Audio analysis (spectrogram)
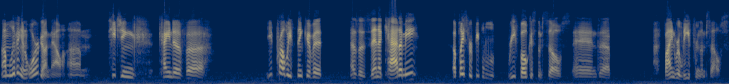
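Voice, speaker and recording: An easygoing Zen teacher phoning in to an audio drama. The sound is dull and radio-like, as over a remote call, and very dry. His voice moves in lively, gently teasing swings. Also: a little high, a little slow, pauses often, no echo. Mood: mellow, teasing. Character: mellowed male ex-contestant turned Zen teacher, gently teasing. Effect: remote call filter. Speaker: podcast guest. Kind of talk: audio drama phone interview.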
